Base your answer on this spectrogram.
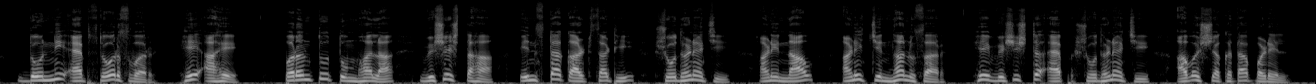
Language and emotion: Marathi, neutral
